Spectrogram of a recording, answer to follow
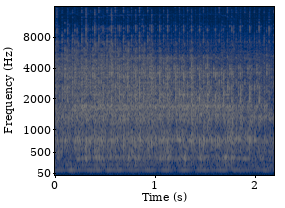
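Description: Domestic sewing machine stitching at a steady speed, a fast, even run of needle strokes as a fabric square is fed through.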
